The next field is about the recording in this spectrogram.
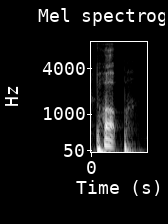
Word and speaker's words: pup: It's pub Dude's play. Say it correctly if you're going to announce it. – It's pub play. What is it? pub play. Pup. – Yeah, pup.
